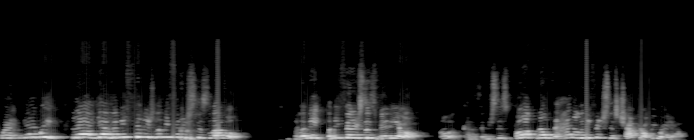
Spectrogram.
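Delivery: put-on a kid pleading to finish a level first; stalling kids. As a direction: kids ignoring the fire to finish a game. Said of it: "And the kids say".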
